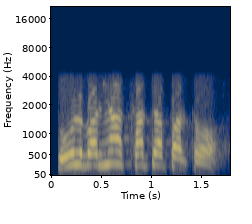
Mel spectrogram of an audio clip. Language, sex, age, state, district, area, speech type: Maithili, male, 60+, Bihar, Begusarai, rural, conversation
